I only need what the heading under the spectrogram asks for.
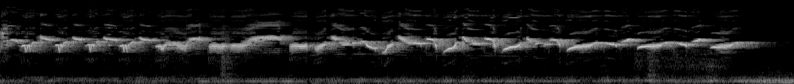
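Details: Nightingale singing a continuous run of varied, rapid phrases: slurred whistles and quick rising-and-falling notes packed closely together at a bright high pitch for about seven seconds, then fading.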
